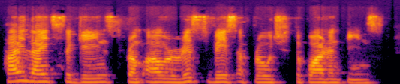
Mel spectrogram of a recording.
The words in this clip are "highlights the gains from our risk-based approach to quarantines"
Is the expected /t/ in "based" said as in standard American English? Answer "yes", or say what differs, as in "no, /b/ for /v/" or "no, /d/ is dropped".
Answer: no, /t/ is dropped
